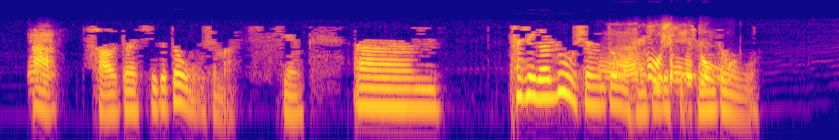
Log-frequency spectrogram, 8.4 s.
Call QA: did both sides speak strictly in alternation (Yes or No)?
No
